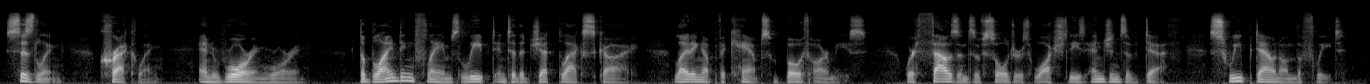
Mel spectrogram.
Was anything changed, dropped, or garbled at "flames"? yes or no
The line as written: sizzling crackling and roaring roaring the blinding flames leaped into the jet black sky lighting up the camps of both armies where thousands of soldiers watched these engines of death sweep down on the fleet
no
